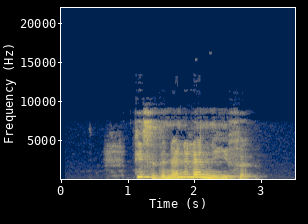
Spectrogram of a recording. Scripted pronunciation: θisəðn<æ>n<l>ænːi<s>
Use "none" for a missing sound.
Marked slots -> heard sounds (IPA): æ, l, f

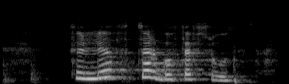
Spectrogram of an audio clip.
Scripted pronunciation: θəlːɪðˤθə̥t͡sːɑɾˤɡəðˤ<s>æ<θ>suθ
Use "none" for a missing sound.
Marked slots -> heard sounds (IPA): θ, f

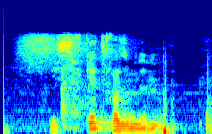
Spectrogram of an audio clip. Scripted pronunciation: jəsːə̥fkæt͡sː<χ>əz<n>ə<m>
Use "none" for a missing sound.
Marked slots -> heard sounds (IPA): χ, m, m

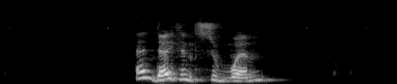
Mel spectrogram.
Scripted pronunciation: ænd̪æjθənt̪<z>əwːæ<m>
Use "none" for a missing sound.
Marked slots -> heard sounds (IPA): s, m

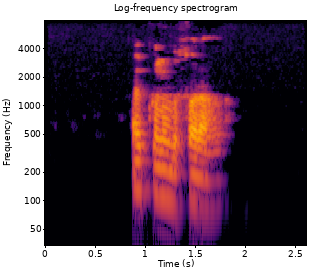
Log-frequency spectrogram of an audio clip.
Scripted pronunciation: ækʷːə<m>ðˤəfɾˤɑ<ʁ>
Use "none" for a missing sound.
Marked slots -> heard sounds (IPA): n, ʁ

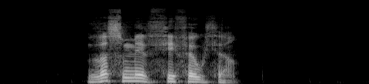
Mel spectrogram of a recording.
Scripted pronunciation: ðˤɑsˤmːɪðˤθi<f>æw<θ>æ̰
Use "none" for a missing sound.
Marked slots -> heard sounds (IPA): f, θ

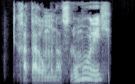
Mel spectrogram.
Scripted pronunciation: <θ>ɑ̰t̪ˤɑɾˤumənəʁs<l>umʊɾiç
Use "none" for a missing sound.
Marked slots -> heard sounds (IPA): χ, l

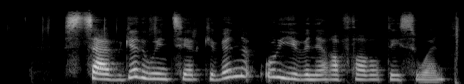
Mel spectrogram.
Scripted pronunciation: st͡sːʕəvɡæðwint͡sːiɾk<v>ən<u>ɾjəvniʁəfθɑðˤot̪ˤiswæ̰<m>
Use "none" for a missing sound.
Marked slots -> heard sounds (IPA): v, ʊ, n

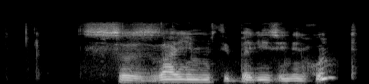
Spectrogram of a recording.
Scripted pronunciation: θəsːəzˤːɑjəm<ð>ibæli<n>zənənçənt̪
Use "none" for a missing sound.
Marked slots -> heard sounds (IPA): θ, none

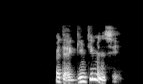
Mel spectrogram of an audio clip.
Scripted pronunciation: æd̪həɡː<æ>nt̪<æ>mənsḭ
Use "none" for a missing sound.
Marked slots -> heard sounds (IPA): i, i

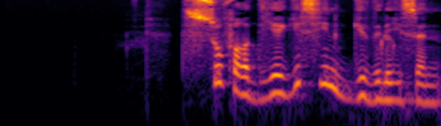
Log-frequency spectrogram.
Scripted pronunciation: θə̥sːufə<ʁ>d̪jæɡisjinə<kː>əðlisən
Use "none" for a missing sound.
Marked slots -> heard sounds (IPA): ʁ, ɡː

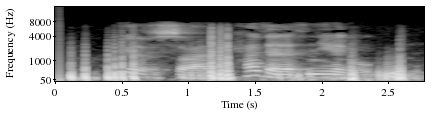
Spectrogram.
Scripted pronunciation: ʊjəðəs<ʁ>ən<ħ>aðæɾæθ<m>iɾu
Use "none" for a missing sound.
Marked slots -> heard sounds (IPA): ʁ, ħ, n

